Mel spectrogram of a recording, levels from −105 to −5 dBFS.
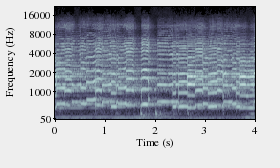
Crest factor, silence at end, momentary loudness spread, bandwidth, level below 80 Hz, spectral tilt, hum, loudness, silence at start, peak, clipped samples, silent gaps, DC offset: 14 dB; 0 s; 5 LU; 17.5 kHz; -64 dBFS; 1 dB/octave; none; -25 LUFS; 0 s; -12 dBFS; under 0.1%; none; under 0.1%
